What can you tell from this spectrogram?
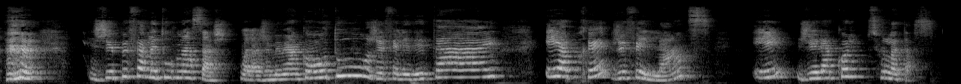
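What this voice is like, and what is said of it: Sing-song accent. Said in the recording (French): “avec un accent aussi chantant”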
